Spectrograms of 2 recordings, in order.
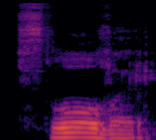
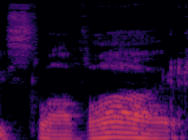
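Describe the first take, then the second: First: "slovar" stressed on slo, weak final syllable; stress on first syllable. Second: "slavar" stressed on var, weak first syllable; stress on final syllable. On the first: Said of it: "no reason to think it could possibly be an in-stress noun". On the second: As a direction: put the weight on the end of "slavar". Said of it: "Stress on the final syllable". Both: Shown as a demonstration.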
